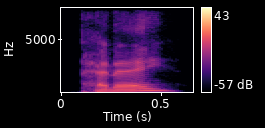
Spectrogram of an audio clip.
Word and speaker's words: Pene: Last year, Makai Butler and Wilfried Pene, that's how you pronounce his last name, they actually earned active roster deals.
